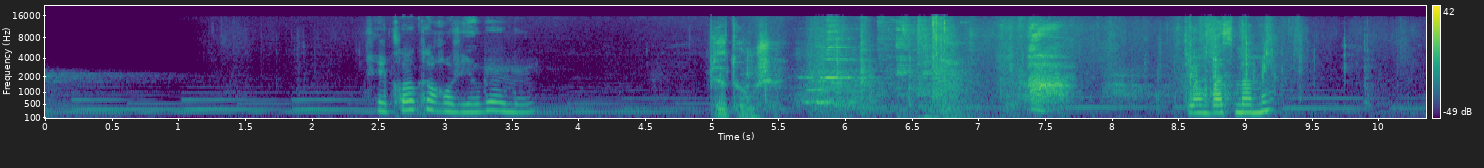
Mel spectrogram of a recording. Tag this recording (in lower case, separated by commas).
music, speech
